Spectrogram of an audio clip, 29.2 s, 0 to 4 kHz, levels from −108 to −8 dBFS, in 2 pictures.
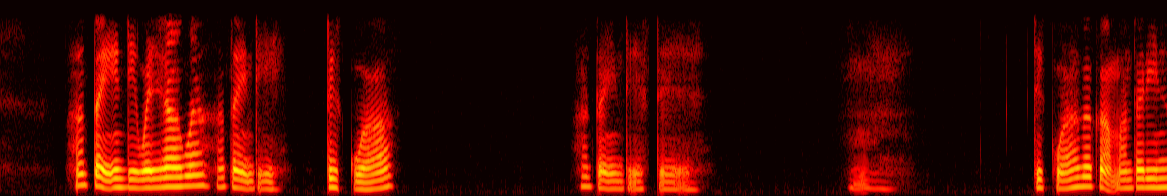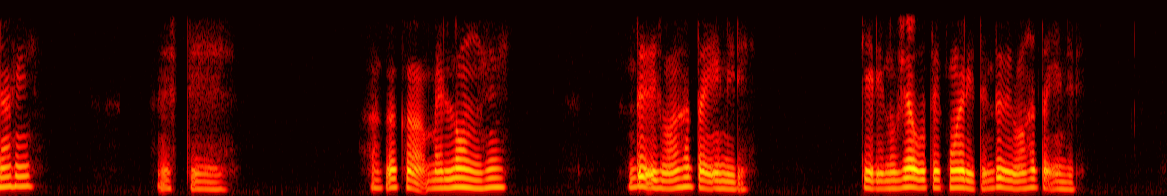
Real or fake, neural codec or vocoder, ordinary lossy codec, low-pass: fake; vocoder, 44.1 kHz, 128 mel bands every 512 samples, BigVGAN v2; none; 3.6 kHz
